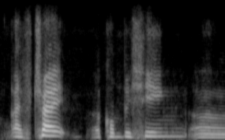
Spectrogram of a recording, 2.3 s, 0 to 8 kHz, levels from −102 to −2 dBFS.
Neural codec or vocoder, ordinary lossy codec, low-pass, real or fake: codec, 24 kHz, 6 kbps, HILCodec; Opus, 16 kbps; 7.2 kHz; fake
